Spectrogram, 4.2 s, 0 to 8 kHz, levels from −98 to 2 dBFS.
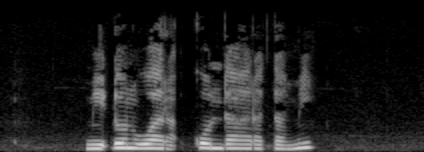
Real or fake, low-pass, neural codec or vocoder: real; 7.2 kHz; none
